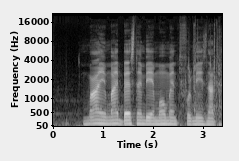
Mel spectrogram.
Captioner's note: keyboard clicking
